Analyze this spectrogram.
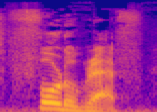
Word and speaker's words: photograph: this particular word photograph the correct pronunciation is photograph which means i am stressing on this particular syllable which is the first syllable please give me the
